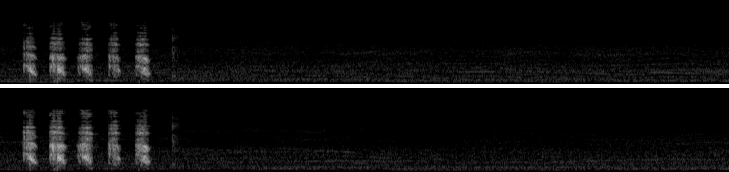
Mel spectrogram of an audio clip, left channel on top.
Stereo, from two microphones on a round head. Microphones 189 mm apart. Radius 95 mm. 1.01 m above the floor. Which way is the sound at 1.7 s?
20° right (ahead or behind).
